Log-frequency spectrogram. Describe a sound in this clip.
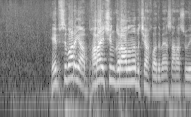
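A young man speaks loudly with animation into a close microphone.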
